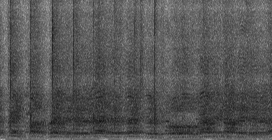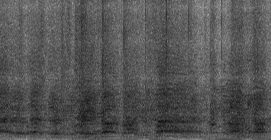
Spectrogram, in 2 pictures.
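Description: A packed crowd of football fans chants and sings loudly indoors.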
